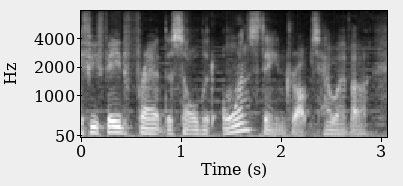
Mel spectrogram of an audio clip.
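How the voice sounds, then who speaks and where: A man is speaking. Music plays in the background. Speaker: video game lore creator. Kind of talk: video game lore narration.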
